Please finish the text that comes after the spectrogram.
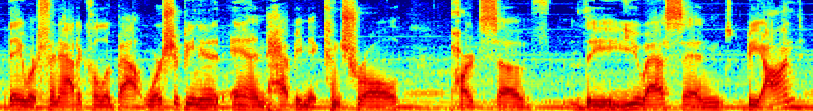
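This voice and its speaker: Slow-paced man narrating over music. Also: mid-range voice, fairly even intonation. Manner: pausing, piecing out sentences in short phrases. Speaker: game master of a tabletop actual play. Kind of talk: improvised narration of a tabletop horror game. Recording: music playing under the voice.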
